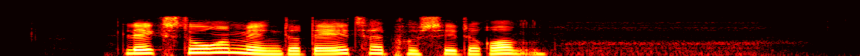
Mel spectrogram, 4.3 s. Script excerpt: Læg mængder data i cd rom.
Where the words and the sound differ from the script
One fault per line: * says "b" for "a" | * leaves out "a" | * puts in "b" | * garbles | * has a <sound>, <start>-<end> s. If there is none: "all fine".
* puts in "store"
* says "på" for "i"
